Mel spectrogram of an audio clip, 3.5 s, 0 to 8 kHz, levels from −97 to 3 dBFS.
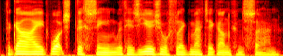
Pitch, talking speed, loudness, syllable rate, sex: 110 Hz, 170 wpm, -17 LUFS, 5.3 syllables/s, male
